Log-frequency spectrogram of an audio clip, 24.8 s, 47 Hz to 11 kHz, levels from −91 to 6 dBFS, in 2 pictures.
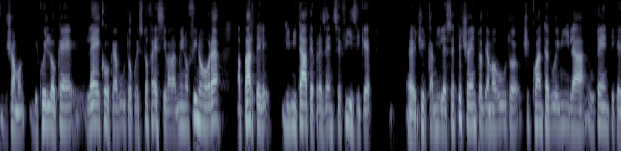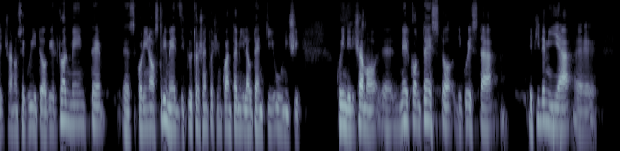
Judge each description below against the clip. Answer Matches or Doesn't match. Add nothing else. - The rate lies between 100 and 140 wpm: Matches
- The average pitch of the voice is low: Matches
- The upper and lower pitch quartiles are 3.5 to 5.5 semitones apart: Doesn't match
